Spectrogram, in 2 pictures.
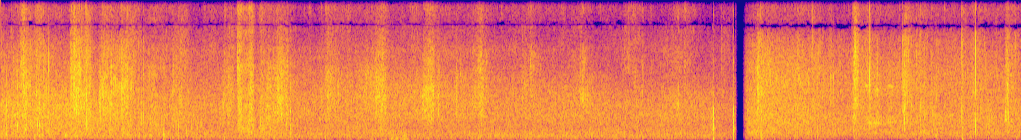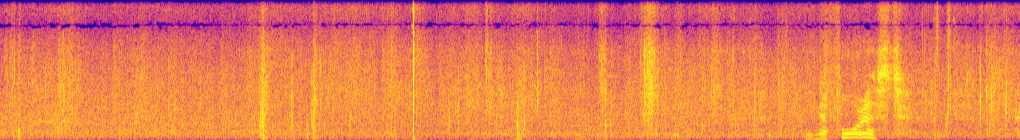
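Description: Footsteps walking on a forest path of pine needles and soil, with wind noise on the microphone. A short burst of voice comes near the end.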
